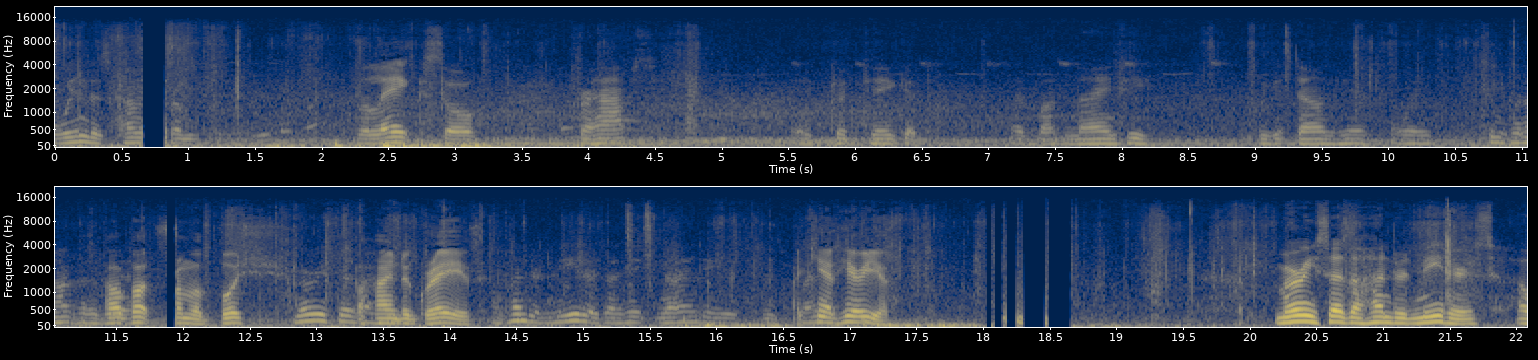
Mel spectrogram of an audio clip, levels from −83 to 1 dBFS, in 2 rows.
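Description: The audio cuts to silence three times: 0.66–0.85 s, 11.88–11.96 s, and 18.03–18.68 s, the last as scattered holes with the longest near 0.17 s. This is likely Bluetooth dropout. Unlike an edit or pause, the sound resumes further along, as if it had kept playing.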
